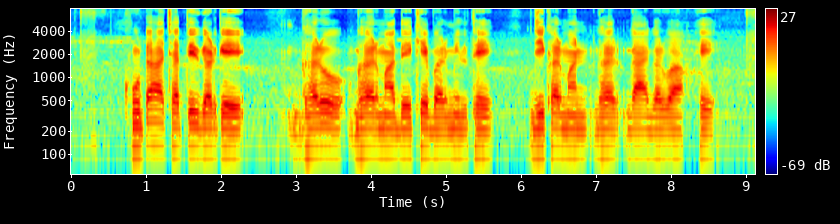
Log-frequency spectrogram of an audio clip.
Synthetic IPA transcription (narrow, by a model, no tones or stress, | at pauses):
kʰũːʈaɦt͡ʃʰət̪ːɪɾɡəɽke | ɡʱəɾoɡʱəɾmãd̪eːkʰebəɾmɪlt̪ʰe | d͡ʒikʰəɾmənɡʱəɾɡaːjɡəɾʋahe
